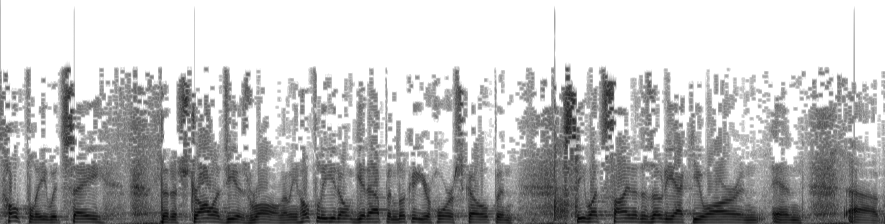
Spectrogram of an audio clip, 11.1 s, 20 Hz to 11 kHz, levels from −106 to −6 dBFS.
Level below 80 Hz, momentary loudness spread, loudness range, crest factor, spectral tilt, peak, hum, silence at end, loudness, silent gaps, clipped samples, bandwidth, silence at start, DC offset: -34 dBFS; 7 LU; 1 LU; 16 dB; -5 dB/octave; 0 dBFS; none; 0 s; -16 LUFS; none; under 0.1%; 8 kHz; 0 s; under 0.1%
